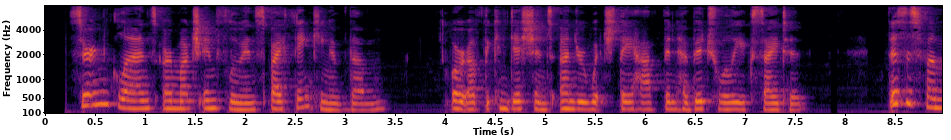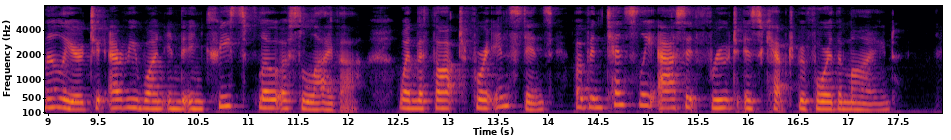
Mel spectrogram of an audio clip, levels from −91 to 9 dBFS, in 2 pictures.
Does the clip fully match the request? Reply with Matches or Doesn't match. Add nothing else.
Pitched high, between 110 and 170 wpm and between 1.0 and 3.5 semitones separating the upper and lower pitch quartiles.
Matches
